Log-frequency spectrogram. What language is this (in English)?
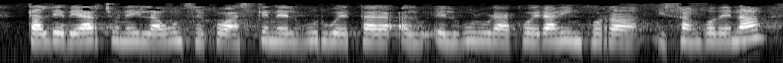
Basque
